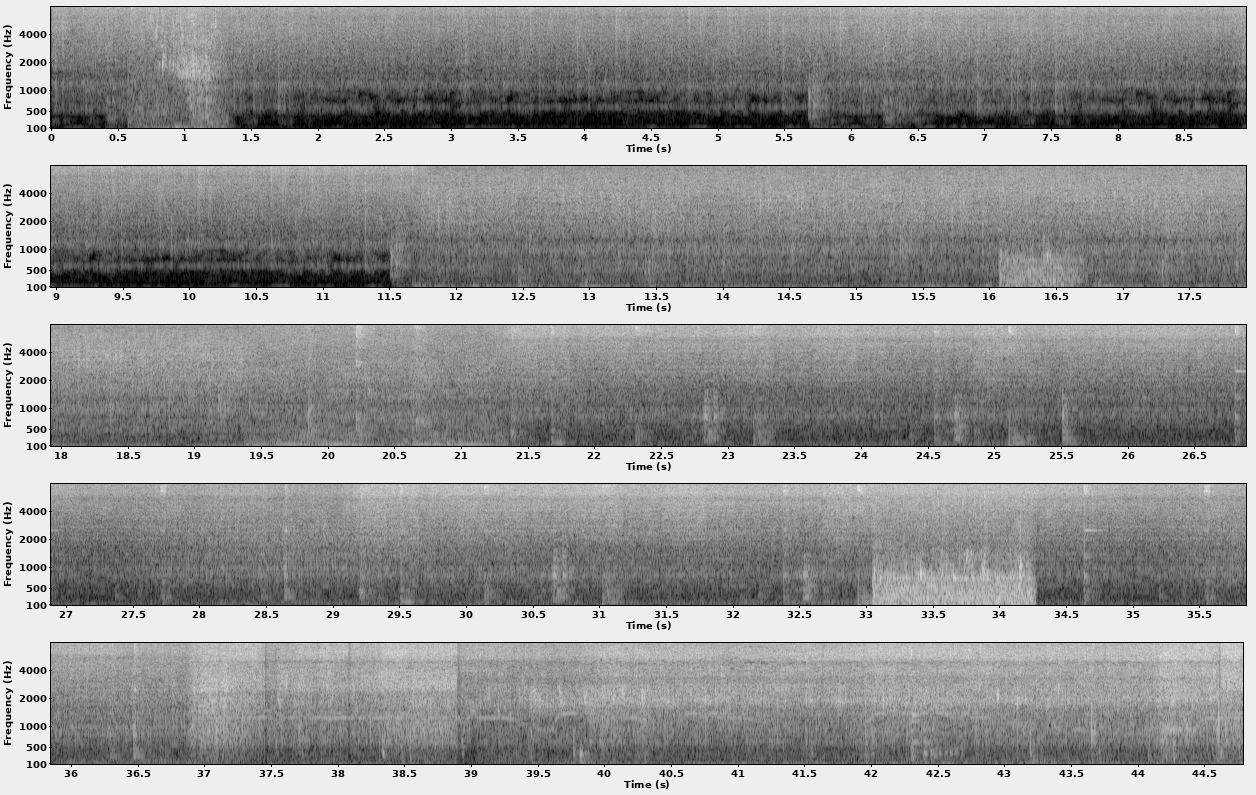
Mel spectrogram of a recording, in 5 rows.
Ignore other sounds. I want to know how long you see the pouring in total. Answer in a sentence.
The pouring can be heard for 3 seconds in total.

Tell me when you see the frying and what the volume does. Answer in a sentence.
You can hear the frying from 0.0 to 44.7 s, getting louder.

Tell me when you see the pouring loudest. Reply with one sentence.
The volume of the pouring peaks at 34 seconds.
